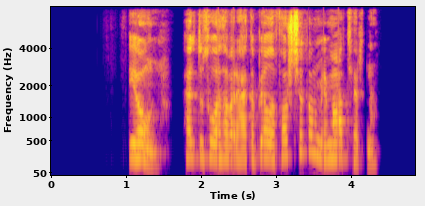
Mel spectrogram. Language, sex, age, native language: Icelandic, female, 50-59, Icelandic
